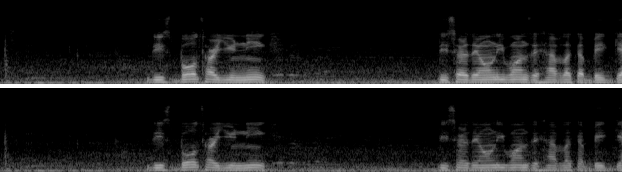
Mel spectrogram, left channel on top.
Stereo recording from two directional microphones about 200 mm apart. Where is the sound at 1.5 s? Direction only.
55° left (ahead or behind).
